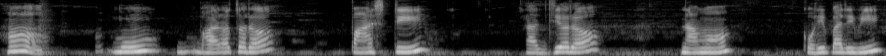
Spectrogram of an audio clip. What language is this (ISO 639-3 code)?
ori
